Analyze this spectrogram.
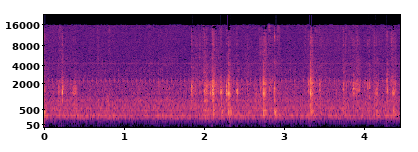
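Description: Typing on a computer keyboard: faint, irregular key clicks, scattered at first and then bunching into quicker clusters, over a quiet steady background.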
